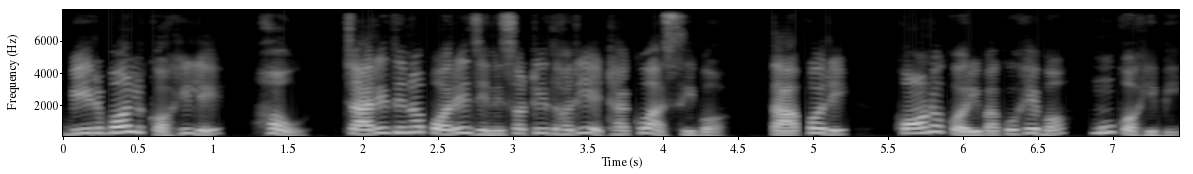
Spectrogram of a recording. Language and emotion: Odia, neutral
